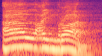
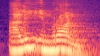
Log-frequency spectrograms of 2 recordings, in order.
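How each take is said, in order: First: The first word is the single syllable Al. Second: The first word is the two-syllable Ali. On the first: It means the family of Imran. The speaker calls it right. "itu pengucapan yang benar" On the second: It sounds like a person named Ali. The speaker calls it wrong. "salah sebetulnya"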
